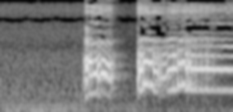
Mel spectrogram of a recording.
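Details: Pet hen calling while laying an egg: a brief harmonic squawk, a short pause, then a longer, drawn-out nasal call held steady until the end, with a quiet background.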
